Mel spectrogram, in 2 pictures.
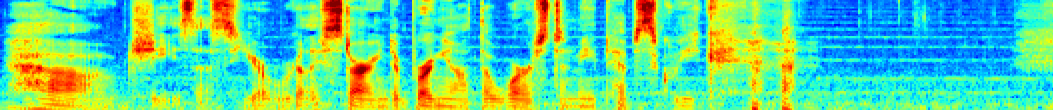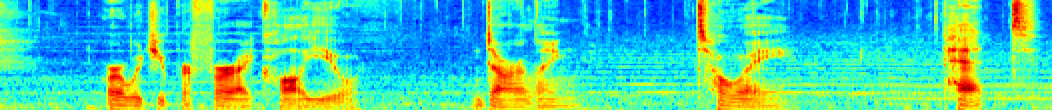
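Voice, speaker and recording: A man's voice: low voice, steady tone, vocal fry, over music, full character voice. A man playing a teasing, possessive, menacing villain kidnapper in an ASMR roleplay, drawing out his taunts with sighs. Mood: flirtatious, taunting. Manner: slow, drawn-out teasing with sighs.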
